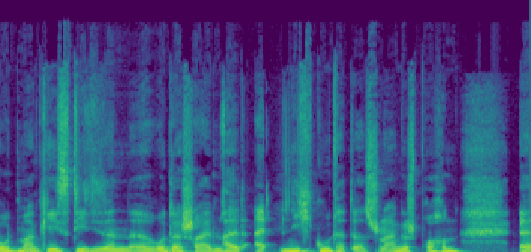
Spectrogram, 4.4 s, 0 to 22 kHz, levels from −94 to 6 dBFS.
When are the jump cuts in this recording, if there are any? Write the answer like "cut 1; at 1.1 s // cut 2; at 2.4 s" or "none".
cut 1; at 1.9 s // cut 2; at 2.8 s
